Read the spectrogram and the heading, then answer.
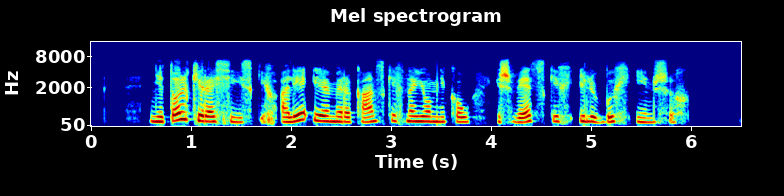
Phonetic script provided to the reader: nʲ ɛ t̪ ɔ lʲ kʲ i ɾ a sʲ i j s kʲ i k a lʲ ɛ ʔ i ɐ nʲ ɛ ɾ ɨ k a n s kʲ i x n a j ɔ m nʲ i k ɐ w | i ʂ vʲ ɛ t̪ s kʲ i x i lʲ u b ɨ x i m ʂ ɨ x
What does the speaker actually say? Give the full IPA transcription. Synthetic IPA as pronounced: nʲ ɛ t̪ ɔ lʲ kʲ i ɾ a sʲ i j s kʲ i x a lʲ ɛ ʔ i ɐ mʲ ɛ ɾ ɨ k a n s kʲ i x n a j ɔ m nʲ i k ɐ w | i ʂ vʲ ɛ t̪ s kʲ i x i lʲ u b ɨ x i n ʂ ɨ x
